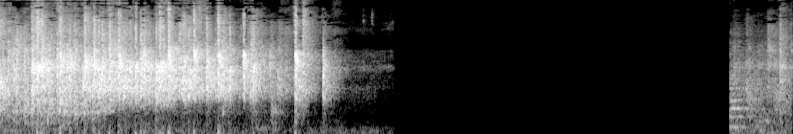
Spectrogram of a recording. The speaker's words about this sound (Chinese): 那接下来有请减七来给我们分享她的追梦故事，大家掌声有请减七。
